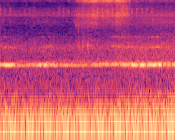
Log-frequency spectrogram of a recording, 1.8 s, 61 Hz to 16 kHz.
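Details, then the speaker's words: 1995 Chevrolet Silverado K1500 Z71: steady high-pitched whine over low even idle rumble, goes away when gas pedal pressed and returns on release; abnormal whine at idle, source unidentified. "it goes away when I press the gas pedal but but I remove my foot on my arm where my hand does that weird noise it comes back but what I do it again if we're noise goes away and now when it comes back it sounds weird by the way I don't like that noise"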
